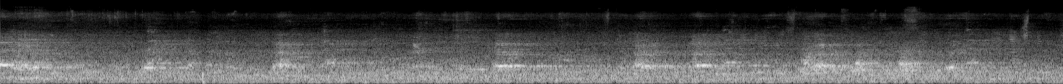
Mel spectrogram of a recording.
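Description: Dogs yipping and barking in short calls every second or two, over the steady murmur of a crowd in a show hall.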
